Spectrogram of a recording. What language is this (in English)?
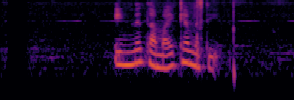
Sinhala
